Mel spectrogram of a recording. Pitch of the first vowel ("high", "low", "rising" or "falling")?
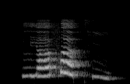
rising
